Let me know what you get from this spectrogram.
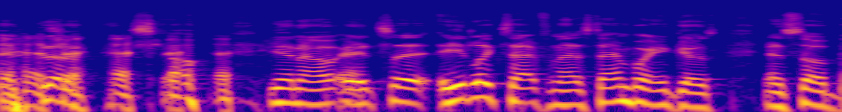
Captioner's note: laughs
